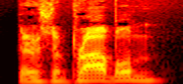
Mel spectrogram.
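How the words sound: It is said flatly, like a robot.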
